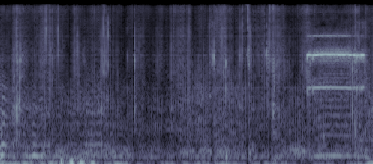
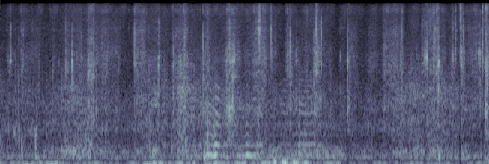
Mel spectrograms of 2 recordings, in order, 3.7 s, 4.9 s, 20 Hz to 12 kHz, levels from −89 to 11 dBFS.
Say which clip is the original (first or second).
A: second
